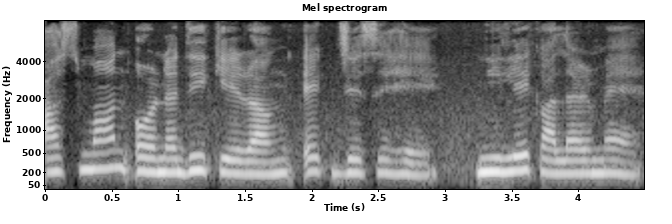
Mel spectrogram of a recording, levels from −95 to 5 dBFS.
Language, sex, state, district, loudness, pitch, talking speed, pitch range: Hindi, female, Arunachal Pradesh, Papum Pare, -13 LUFS, 200 Hz, 145 wpm, 190-215 Hz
